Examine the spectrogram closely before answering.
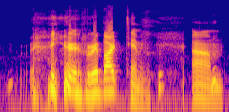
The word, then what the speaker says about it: Ribarteme: I was really close to pronouncing Timmy? it all right until the very last word. Timmy? Ribarteme.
